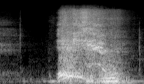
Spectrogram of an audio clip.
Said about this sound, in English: I gotta sneeze. Hang on.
